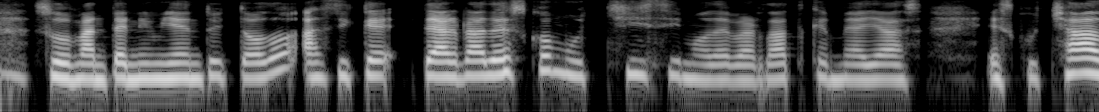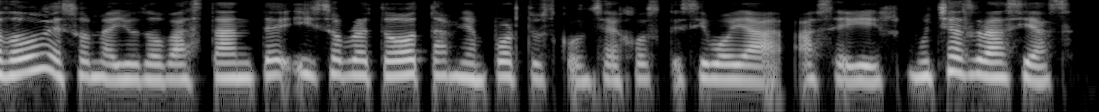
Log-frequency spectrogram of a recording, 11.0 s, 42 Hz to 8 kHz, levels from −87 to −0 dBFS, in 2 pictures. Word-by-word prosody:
su 210 Hz, -1 st, +4 dB
mantenimiento 205 Hz, +2 st, +4 dB
y -, -, -6 dB
todo, 215 Hz, +9 st, 0 dB
así 215 Hz, +1 st, +1 dB
que 230 Hz, +1 st, 0 dB
te 230 Hz, -, +6 dB
agradezco 230 Hz, +6 st, +4 dB
muchísimo, 230 Hz, -3 st, -4 dB
de 195 Hz, 0 st, -3 dB
verdad, 190 Hz, +1 st, -2 dB
que 210 Hz, -, -9 dB
me 195 Hz, 0 st, -3 dB
hayas 195 Hz, -1 st, -3 dB, 0.3 s
escuchado. 250 Hz, -, +4 dB
Eso 225 Hz, -3 st, -4 dB
me 210 Hz, -, -2 dB
ayudó 195 Hz, 0 st, -3 dB
bastante 210 Hz, +4 st, -3 dB
y, 245 Hz, -3 st, -5 dB
sobre 235 Hz, -2 st, -3 dB
todo, 230 Hz, +3 st, +1 dB
también 225 Hz, -4 st, -4 dB
por 220 Hz, +2 st, -4 dB
tus 200 Hz, -2 st, -12 dB
consejos, 185 Hz, +2 st, -9 dB
que 200 Hz, -, -15 dB
sí 200 Hz, +2 st, -5 dB
voy 195 Hz, -1 st, -1 dB
a 180 Hz, -, -2 dB
a 195 Hz, -, -8 dB
seguir. 185 Hz, -2 st, -5 dB
Muchas 240 Hz, +3 st, -2 dB
gracias. 210 Hz, -4 st, -2 dB
210 Hz, 185 wpm, -24 LUFS, 195-230 Hz, 0.3 s, te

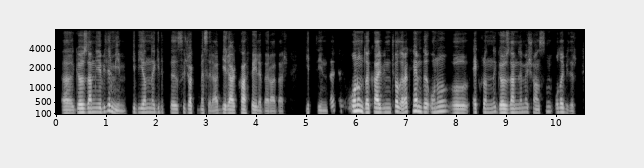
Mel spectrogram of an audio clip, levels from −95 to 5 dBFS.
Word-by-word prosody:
ııı, 115 Hz, 0 st, -1 dB
gözlemleyebilir 145 Hz, -, +2 dB
miyim?" 100 Hz, -, -4 dB
gibi 140 Hz, -1 st, -9 dB
yanına 140 Hz, 0 st, -2 dB
gidip 145 Hz, 0 st, -14 dB
de 125 Hz, -1 st, -2 dB
sıcak 130 Hz, -1 st, -3 dB
mesela 110 Hz, -2 st, -8 dB
birer 120 Hz, -2 st, +2 dB
kahveyle 115 Hz, -4 st, -1 dB
beraber 95 Hz, -2 st, -10 dB, 0.3 s
gittiğinde, 110 Hz, -, -11 dB
e, 185 Hz, 0 st, -13 dB
onun 185 Hz, -2 st, +6 dB
da 145 Hz, -1 st, +4 dB
kalbini 145 Hz, -1 st, +3 dB
çalarak 160 Hz, -1 st, +3 dB
hem 190 Hz, -3 st, +5 dB
de 150 Hz, -1 st, +2 dB
onu, 165 Hz, +5 st, -3 dB
uuu, 125 Hz, -1 st, 0 dB
ekranını 140 Hz, +1 st, -5 dB
gözlemleme 140 Hz, +1 st, +1 dB
şansın 140 Hz, +6 st, -10 dB
olabilir. 140 Hz, -, -4 dB
140 Hz, 150 wpm, -23 LUFS, 120-145 Hz, 0.3 s, onun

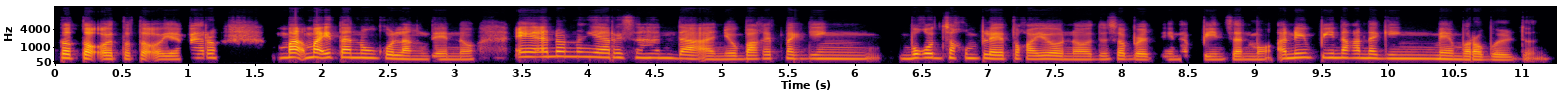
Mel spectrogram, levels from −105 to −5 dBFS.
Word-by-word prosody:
Totoo, 225 Hz, -5 st, +4 dB
totoo 185 Hz, -1 st, -3 dB
'yan, 170 Hz, +1 st, -1 dB
pero 250 Hz, 0 st, +3 dB, 0.5 s
ma 275 Hz, +2 st, +9 dB
maitanong 260 Hz, -2 st, +6 dB
ko 220 Hz, -1 st, -4 dB
lang 175 Hz, -2 st, -1 dB
din 170 Hz, -1 st, -5 dB
'no. 165 Hz, -, -5 dB, 0.3 s
Eh, 300 Hz, 0 st, +7 dB
anong 315 Hz, 0 st, -1 dB
nangyari 275 Hz, -4 st, 0 dB
sa 255 Hz, 0 st, -9 dB
handaan 220 Hz, -8 st, -1 dB
niyo, 175 Hz, -, -3 dB
bakit 195 Hz, +3 st, -1 dB
naging 200 Hz, 0 st, -5 dB, 0.2 s
bukod 235 Hz, +4 st, -1 dB
sa 235 Hz, +1 st, -3 dB
kumpleto 200 Hz, -4 st, 0 dB
kayo 185 Hz, -1 st, 0 dB
'no 165 Hz, 0 st, -4 dB
do'n 170 Hz, +1 st, -11 dB
sa 180 Hz, -2 st, -4 dB
birthday 165 Hz, 0 st, -5 dB
ng 160 Hz, 0 st, -14 dB
pinsan 165 Hz, 0 st, -3 dB
mo, 165 Hz, 0 st, -8 dB
ano 220 Hz, +2 st, -1 dB
'yung 265 Hz, -1 st, -8 dB
pinaka 250 Hz, -1 st, 0 dB
naging 210 Hz, -2 st, -4 dB
memorable 160 Hz, -5 st, -2 dB
do'n? -, -, -16 dB
205 Hz, 185 wpm, -24 LUFS, 175-245 Hz, 0.5 s, ma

